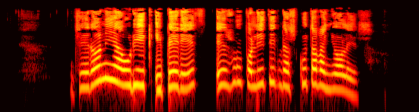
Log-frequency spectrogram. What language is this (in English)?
Catalan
